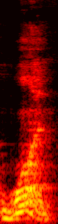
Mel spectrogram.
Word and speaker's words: one: It's funny how we pronounce this like it's a W at the beginning, like one, W-O-N-E. Like if you put L at the beginning of that, it would be long.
